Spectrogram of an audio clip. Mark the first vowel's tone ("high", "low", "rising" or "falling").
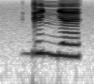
high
